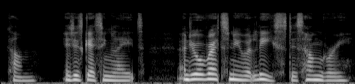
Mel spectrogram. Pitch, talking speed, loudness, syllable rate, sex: 200 Hz, 200 wpm, -19 LUFS, 5.7 syllables/s, female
